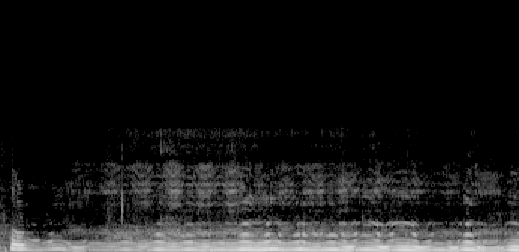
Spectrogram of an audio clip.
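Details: Dog, filmed indoors for a funny compilation, holding one long wavering howl-like tone that wobbles quickly up and down for about five seconds and dips deeper near the end.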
